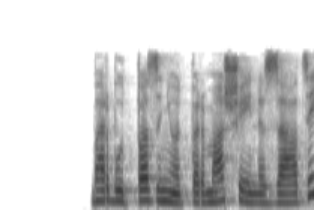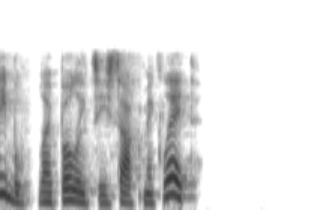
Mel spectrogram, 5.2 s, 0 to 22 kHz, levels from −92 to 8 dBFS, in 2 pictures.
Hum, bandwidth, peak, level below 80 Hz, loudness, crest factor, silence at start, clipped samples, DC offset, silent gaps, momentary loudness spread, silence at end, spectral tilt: none; 8.2 kHz; -6 dBFS; -64 dBFS; -21 LUFS; 18 dB; 0.75 s; under 0.1%; under 0.1%; none; 5 LU; 1 s; -4 dB/octave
